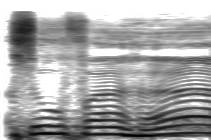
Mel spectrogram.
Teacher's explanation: Mad wajib muttasil lima harakat kita panjangkan.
